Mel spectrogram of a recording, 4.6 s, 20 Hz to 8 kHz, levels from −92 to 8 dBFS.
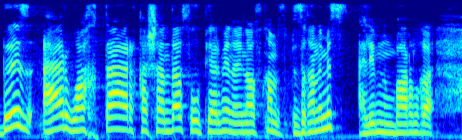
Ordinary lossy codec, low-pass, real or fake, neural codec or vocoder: MP3, 64 kbps; 7.2 kHz; real; none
